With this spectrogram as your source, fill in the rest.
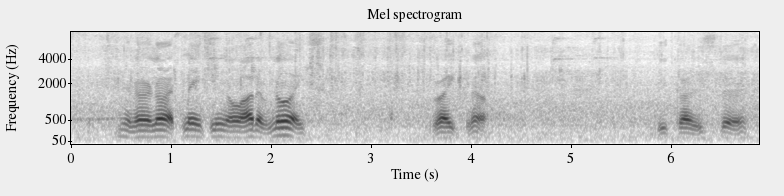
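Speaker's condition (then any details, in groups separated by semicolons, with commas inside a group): Cerebral palsy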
